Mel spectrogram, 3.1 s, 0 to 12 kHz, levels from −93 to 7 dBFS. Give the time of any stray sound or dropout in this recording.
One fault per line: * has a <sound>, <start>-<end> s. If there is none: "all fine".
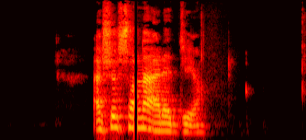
* has a dropout, 1.3-1.4 s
